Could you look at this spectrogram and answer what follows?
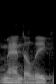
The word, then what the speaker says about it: Mandalika: So we're going to talk about World Superbike Round 2 from Mandalika. I guess that's the way they pronounce it. Not Mandalika like we've been saying.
